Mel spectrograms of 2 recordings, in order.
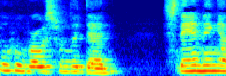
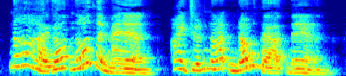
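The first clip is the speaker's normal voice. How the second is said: a higher, emphatic "No, I don't know the man"; insistent Peter denial; 6 semitones higher than usual. Retold or imitated. Peter insists to the accuser that he doesn't know Jesus, voice raised higher. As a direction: push the denial up with rising panic.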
